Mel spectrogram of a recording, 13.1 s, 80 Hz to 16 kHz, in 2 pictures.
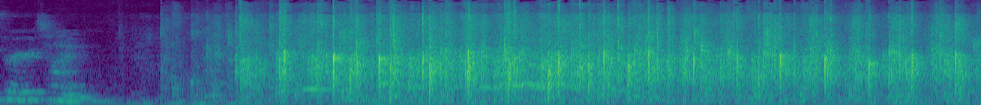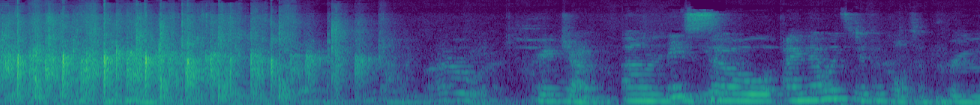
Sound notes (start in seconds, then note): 1.0 applauding and cheering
